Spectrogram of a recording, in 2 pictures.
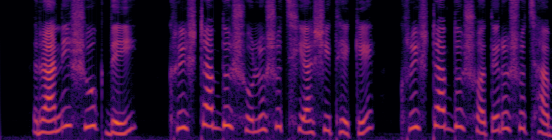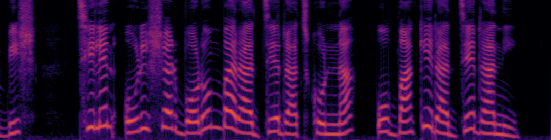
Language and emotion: Bengali, neutral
